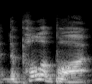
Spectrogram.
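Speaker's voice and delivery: ordinary talk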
